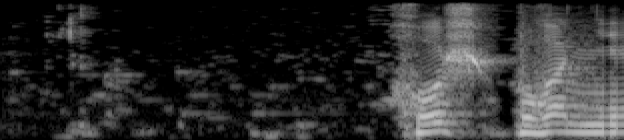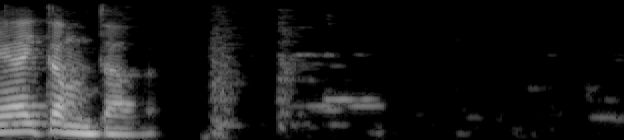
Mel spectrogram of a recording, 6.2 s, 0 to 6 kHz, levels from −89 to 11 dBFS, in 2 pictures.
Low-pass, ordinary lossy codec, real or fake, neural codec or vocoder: 5.4 kHz; none; real; none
